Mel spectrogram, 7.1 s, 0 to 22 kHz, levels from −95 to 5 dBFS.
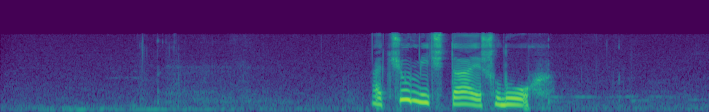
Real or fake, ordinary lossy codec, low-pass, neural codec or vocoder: real; none; 7.2 kHz; none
